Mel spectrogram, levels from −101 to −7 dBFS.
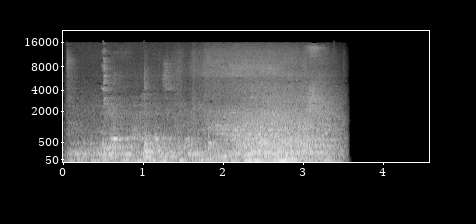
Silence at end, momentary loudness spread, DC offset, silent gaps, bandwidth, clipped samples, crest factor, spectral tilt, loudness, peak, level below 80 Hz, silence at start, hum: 1 s; 11 LU; under 0.1%; none; 16 kHz; under 0.1%; 18 dB; -5 dB/octave; -25 LUFS; -6 dBFS; -32 dBFS; 0 s; none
